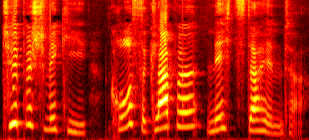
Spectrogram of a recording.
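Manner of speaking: heated, dismissive put-down; scornful taunt. A narrator's reading. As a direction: jeer at her. Konrad taunts Vicky in quarrel.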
